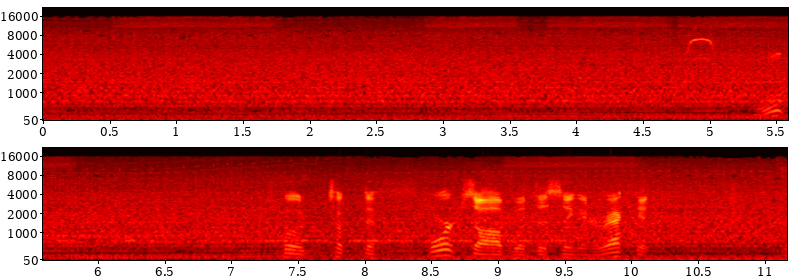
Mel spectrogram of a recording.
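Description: A small loader's diesel engine hums steadily.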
